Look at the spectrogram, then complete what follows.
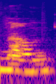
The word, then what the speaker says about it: M'elle: Yeah, so my name is Mel Mel. You can find me on all platforms as Mel Music. Um it's spelled m e l l e music underscore at the end.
